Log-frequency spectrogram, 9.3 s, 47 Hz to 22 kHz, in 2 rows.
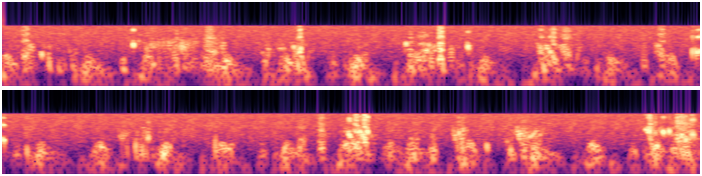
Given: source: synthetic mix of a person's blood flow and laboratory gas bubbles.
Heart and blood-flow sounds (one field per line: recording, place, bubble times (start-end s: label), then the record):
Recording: Doppler ultrasound of blood flow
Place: precordium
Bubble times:
0.12-0.53 s: bubbles
0.78-1.53 s: bubbles
1.70-2.08 s: bubbles
2.30-2.45 s: bubbles
2.67-3.04 s: bubbles
3.08-3.17 s: bubbles
3.56-3.88 s: bubbles
4.26-4.46 s: bubbles
4.57-4.71 s: bubbles
4.79-4.88 s: bubbles
5.43-5.67 s: bubbles
5.71-5.82 s: bubbles
6.04-6.12 s: bubbles
6.60-6.71 s: bubbles
6.75-6.83 s: bubbles
6.93-7.16 s: bubbles
7.21-7.33 s: bubbles
7.36-7.46 s: bubbles
7.50-7.56 s: bubbles
7.64-7.79 s: bubbles
7.85-7.93 s: bubbles
7.99-8.32 s: bubbles
8.91-9.32 s: bubbles
From the record:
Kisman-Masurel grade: 243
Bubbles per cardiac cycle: several, 3 to 8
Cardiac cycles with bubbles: 100%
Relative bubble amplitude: loud (0.450 to 0.775)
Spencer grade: 3 (all of the cardiac periods contain showers or single bubble signals, but not dominating or overriding the cardiac motion signals)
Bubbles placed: anywhere in the cardiac cycle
